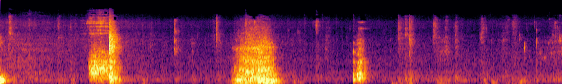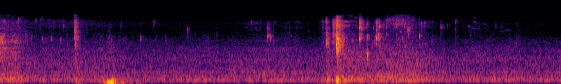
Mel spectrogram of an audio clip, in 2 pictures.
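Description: Two louder noises in the first few seconds, then scattered light clicks and taps of metal tongs against a frying pan as spaghetti is lifted out and plated, with a soft thump about eight seconds in.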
